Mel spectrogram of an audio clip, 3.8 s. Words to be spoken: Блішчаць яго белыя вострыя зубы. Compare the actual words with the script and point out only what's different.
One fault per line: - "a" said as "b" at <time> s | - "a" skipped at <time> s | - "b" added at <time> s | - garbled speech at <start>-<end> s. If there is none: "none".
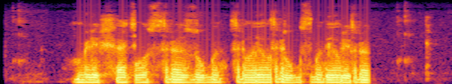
- "яго белыя" skipped at 1.1 s
- garbled speech at 1.9-3.1 s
